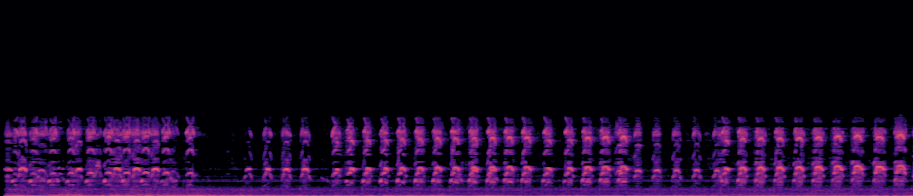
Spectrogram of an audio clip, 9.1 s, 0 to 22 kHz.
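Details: Osprey family of two parents and two chicks at their nest on the Narrow (Pettaquamscutt) River, South Kingstown, Rhode Island, 11 July 2022, caught by a webcam: rapid runs of shrill, harmonic whistled chirps, briefly pausing, over low rumbling background noise.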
